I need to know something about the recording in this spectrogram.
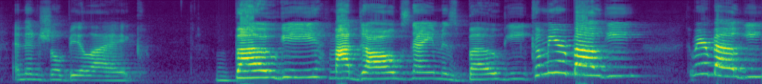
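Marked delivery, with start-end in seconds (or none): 2.2-7.7 put-on loud, thick southern accent, one word drawn out. Imitating a woman calling her dog, in a strong southern accent. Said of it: "She has a really strong southern accent".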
